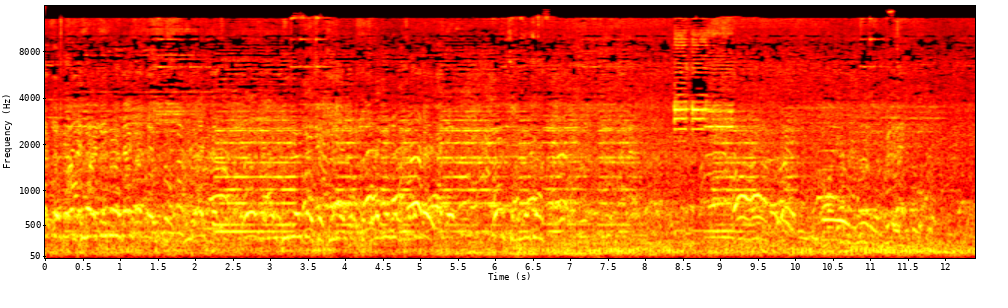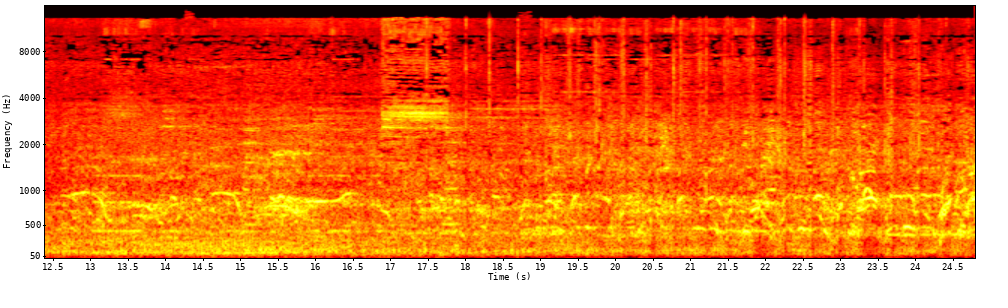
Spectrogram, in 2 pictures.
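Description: A crowd of men shouts and chants outdoors in a street.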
